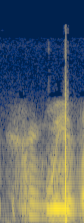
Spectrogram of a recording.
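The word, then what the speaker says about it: Caoimhe: That's Kaimhe? How do you say her? – Cuiva, yeah. – Cuiva. – It's written in Gaelic, actually.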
